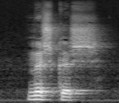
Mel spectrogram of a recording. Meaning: musk
- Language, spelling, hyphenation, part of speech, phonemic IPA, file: Dutch, muskus, mus‧kus, noun, /ˈmʏs.kʏs/, Nl-muskus.ogg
